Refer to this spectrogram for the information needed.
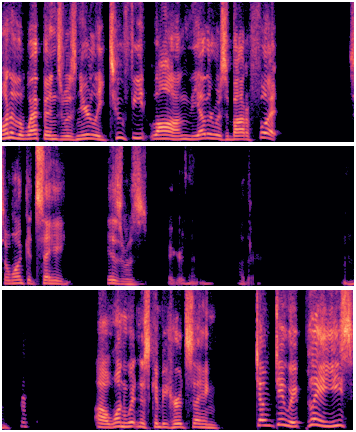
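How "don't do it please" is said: put-on high, slow little child's English accent. Quoting a witness from a news story: little child English accent. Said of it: "I love your your little child English accent".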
